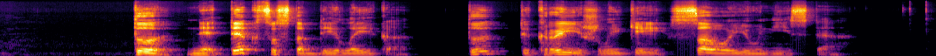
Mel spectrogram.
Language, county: Lithuanian, Panevėžys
